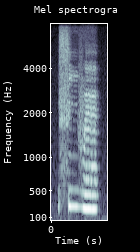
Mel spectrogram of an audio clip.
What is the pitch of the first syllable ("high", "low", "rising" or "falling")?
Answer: high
